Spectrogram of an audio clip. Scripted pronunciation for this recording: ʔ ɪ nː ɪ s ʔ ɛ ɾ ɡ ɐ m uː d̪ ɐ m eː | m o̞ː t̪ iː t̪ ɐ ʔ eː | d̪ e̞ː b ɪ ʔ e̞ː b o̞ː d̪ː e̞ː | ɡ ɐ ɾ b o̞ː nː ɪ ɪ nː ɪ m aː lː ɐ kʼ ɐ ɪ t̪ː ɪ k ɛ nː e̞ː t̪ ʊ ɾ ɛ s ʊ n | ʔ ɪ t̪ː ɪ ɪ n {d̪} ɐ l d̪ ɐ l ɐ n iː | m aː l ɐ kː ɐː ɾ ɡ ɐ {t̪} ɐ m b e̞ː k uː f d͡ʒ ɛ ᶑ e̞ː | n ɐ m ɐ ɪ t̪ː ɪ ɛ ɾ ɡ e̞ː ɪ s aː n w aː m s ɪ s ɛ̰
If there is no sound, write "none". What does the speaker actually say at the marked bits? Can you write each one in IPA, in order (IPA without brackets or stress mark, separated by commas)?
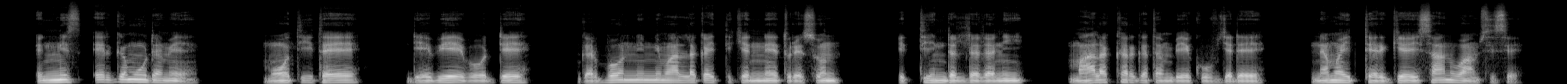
d̪, t̪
